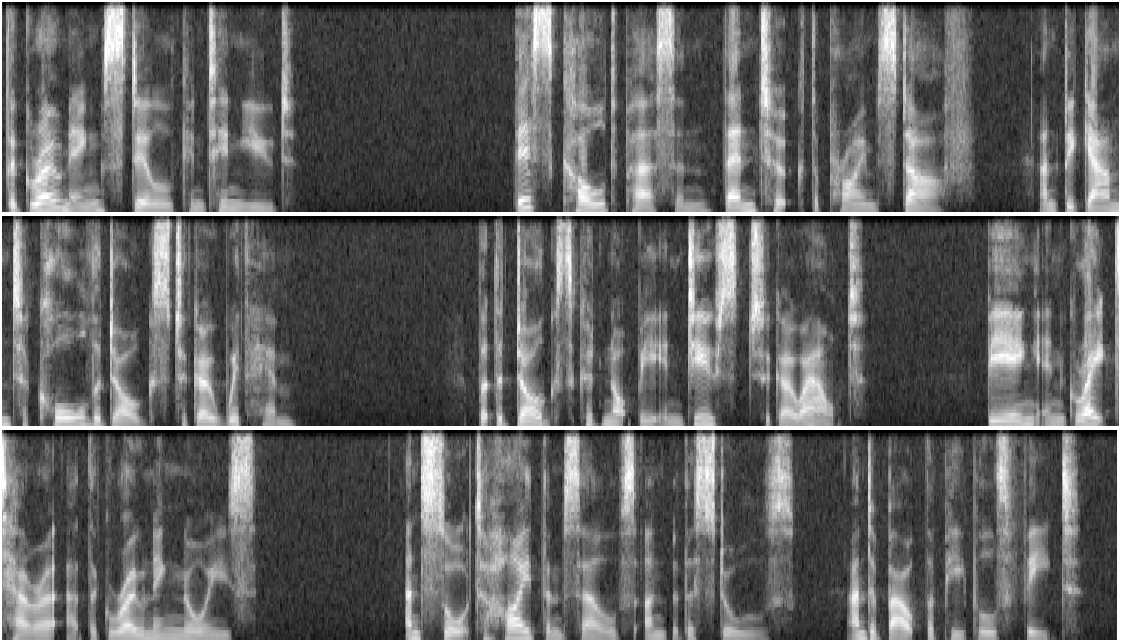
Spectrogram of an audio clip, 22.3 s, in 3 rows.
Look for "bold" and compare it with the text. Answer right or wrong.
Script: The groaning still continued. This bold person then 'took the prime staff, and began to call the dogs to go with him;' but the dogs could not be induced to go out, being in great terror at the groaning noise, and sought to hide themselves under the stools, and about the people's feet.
wrong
